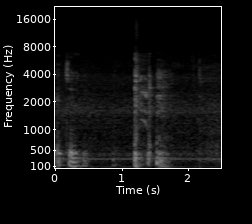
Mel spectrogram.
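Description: A short cough about a second in, following the end of a spoken word, over a faint steady hum.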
